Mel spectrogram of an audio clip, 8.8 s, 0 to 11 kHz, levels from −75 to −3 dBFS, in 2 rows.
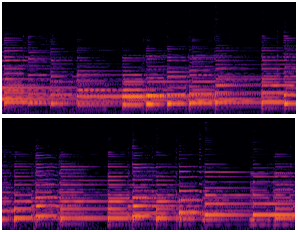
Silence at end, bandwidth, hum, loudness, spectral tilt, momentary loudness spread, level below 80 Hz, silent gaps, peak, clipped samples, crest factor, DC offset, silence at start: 0 s; 10 kHz; none; -31 LUFS; -7 dB/octave; 8 LU; -68 dBFS; none; -14 dBFS; under 0.1%; 16 dB; under 0.1%; 0 s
